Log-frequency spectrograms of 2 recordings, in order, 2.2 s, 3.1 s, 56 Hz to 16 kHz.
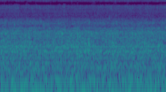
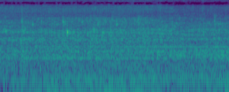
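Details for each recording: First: MKV Toyota Supra interchiller coolant loop after topping up with HT12 and distilled water mix, pump running while filling: quiet, steady, smooth rushing flow with no bubbling or splashing, air bled out, normal coolant flow. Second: MKV Toyota Supra interchiller coolant loop, pump just switched on after refilling, no leaks: uneven gurgling, trickling and splashes instead of smooth fluid rush; lots of air trapped, loop likely not completely full.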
